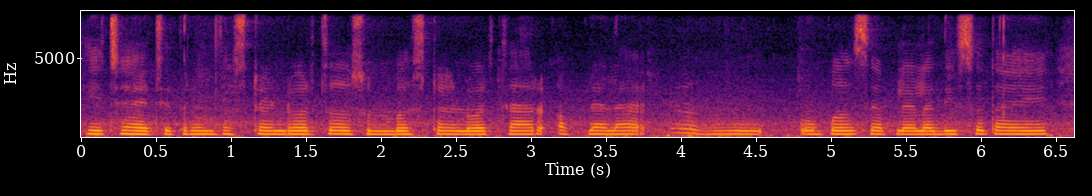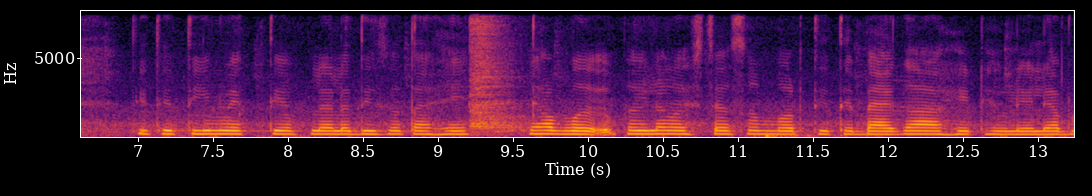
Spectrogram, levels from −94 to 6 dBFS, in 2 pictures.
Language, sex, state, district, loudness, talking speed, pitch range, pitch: Marathi, female, Maharashtra, Chandrapur, -17 LUFS, 120 wpm, 200-210 Hz, 205 Hz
